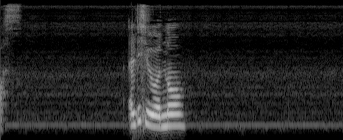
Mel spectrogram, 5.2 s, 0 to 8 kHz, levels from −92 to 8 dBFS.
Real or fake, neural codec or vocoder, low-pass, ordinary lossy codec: fake; codec, 16 kHz, 16 kbps, FreqCodec, larger model; 7.2 kHz; AAC, 32 kbps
